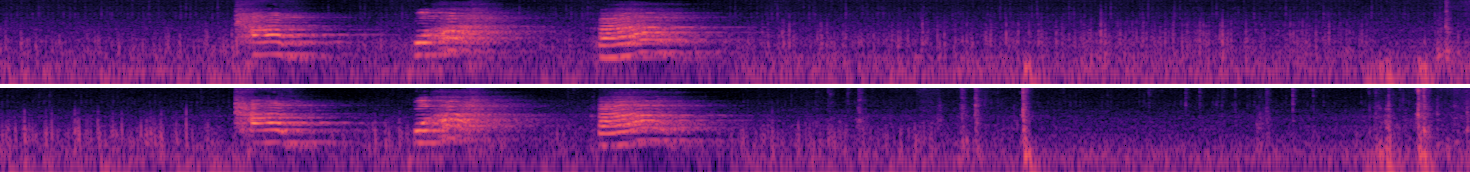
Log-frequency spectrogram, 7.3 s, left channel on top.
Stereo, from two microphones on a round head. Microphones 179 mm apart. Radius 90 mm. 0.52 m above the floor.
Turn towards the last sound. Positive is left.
turn(degrees=-70)  # may be behind; listen again after turning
